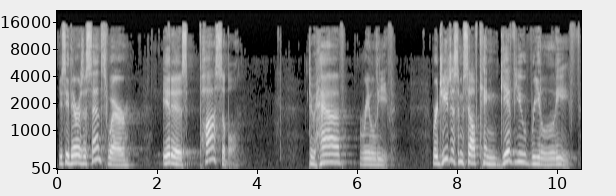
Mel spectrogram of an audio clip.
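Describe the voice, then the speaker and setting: Forties guy preaching a sermon, kinda high voice, chatty, always asking right?. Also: animated, slow. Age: 40s. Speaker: pastor.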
